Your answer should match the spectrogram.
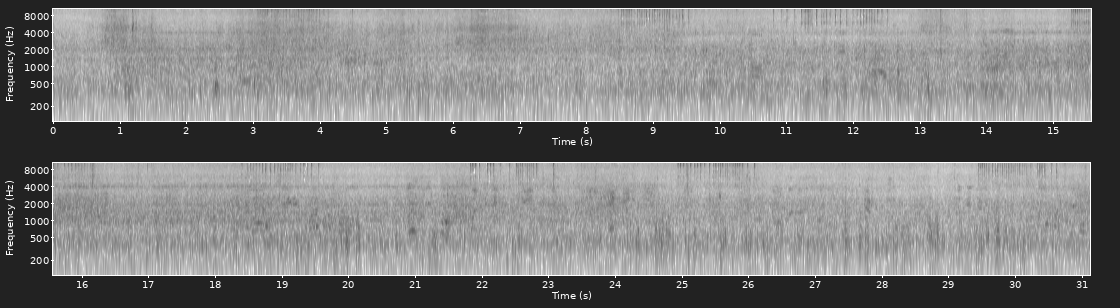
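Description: Steady wind noise on the microphone over a boat's engine running and the sea washing along the hull.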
